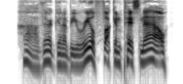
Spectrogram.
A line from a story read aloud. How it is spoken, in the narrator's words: I groaned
